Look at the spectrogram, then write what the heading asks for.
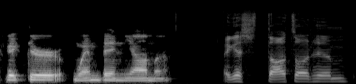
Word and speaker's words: Wembanyama: Yeah, it's Victor Wembanyama.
